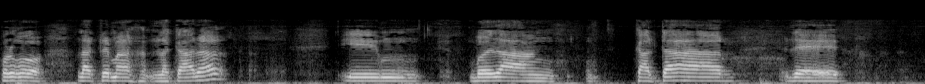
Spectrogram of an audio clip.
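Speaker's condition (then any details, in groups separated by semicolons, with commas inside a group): Down syndrome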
